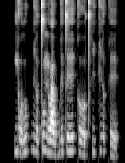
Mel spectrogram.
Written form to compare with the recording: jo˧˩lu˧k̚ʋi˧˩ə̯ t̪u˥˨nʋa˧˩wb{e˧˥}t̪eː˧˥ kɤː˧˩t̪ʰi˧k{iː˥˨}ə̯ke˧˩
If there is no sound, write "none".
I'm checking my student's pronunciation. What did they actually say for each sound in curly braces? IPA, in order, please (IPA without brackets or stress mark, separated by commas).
e˧˥, i˥˨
